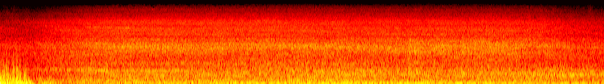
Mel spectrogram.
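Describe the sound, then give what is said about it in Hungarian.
A train rolls past with a loud, steady rumbling roar that holds for several seconds, a thick wash of low rumble and hiss with no voices over it. “Szóval ja, most elmegy ez a vonat,”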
